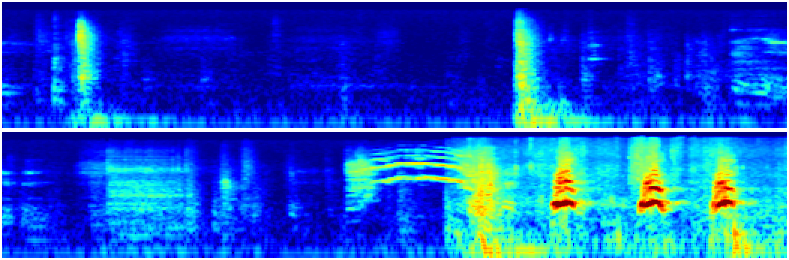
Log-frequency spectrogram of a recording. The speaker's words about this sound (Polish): Przepraszam, niech on wyjdzie. Pies chce wyjść? No, chce wyjść. Idź. Dobrze, dobrze.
